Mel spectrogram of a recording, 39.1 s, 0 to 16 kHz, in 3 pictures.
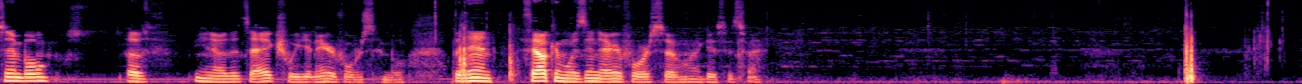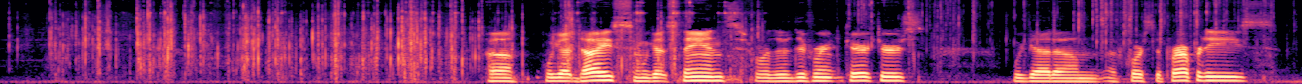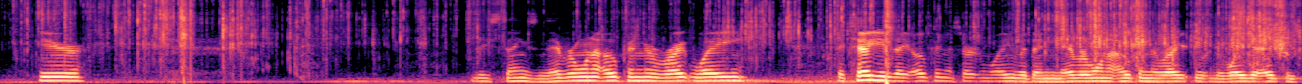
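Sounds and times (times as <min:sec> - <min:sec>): plastic bag crinkling: 0:12.4 - 0:39.0.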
